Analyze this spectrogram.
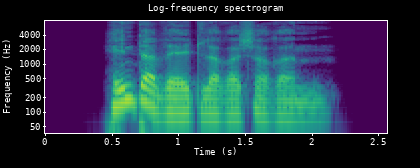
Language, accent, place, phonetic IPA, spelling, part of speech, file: German, Germany, Berlin, [ˈhɪntɐˌvɛltləʁɪʃəʁəm], hinterwäldlerischerem, adjective, De-hinterwäldlerischerem.ogg
- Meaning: strong dative masculine/neuter singular comparative degree of hinterwäldlerisch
